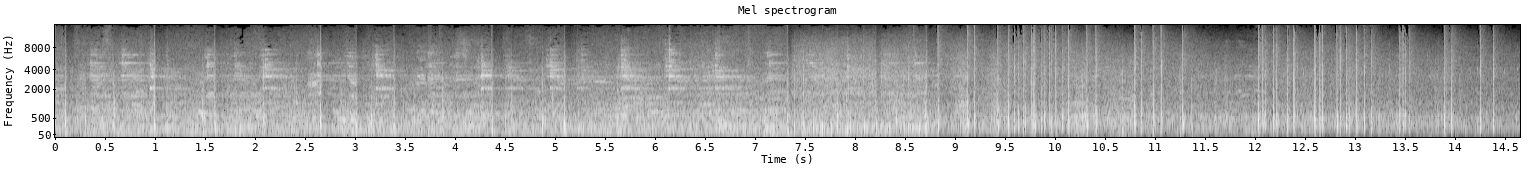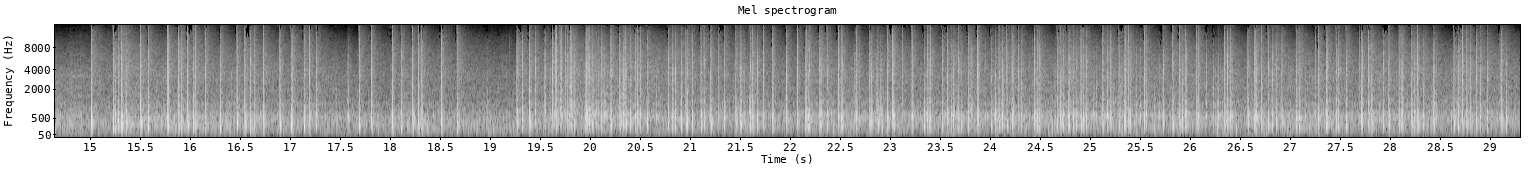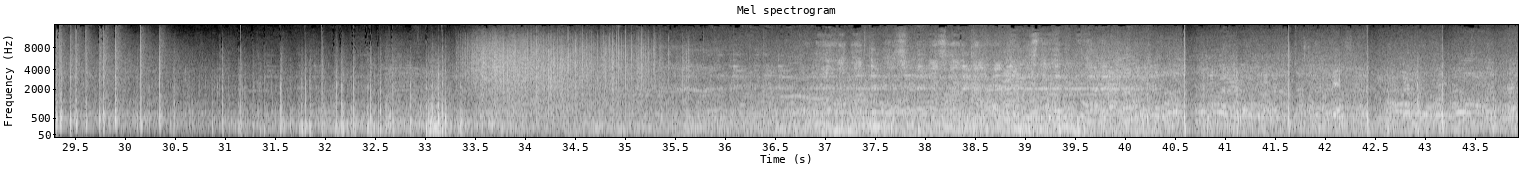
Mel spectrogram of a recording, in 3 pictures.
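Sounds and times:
fireworks crackling: 0:00.0 - 0:43.9
fireworks spray hissing: 0:07.1 - 0:35.8.

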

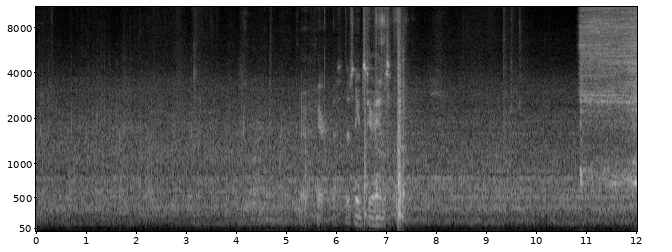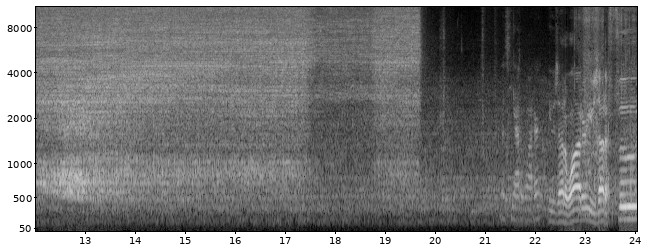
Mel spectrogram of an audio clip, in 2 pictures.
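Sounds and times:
water hissing from valve: 0:10.8 - 0:19.8.

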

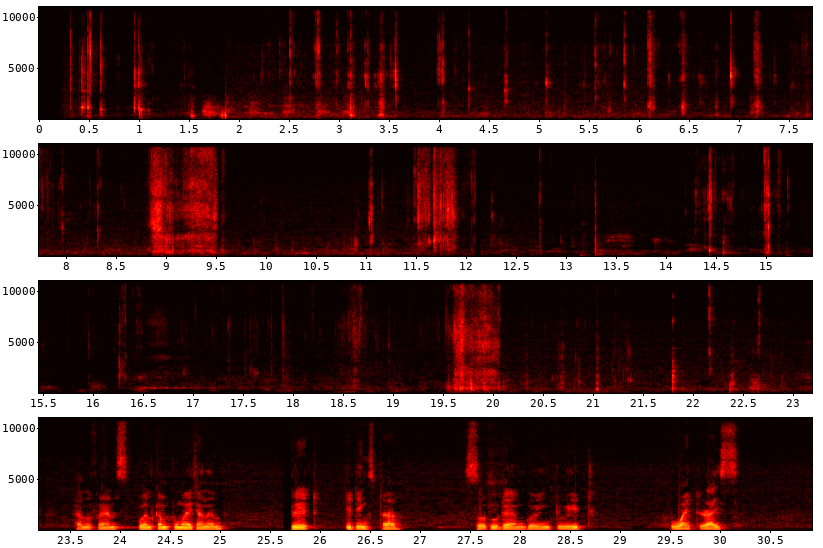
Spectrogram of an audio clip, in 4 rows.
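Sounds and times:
close-miked eating and chewing: 0:00.2 - 0:23.2.

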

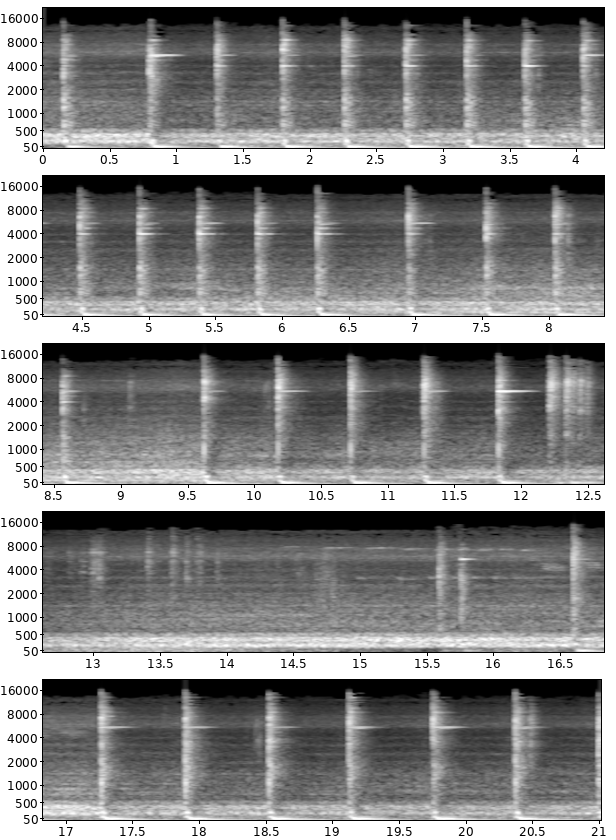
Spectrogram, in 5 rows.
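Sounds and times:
hammer striking steel on anvil: 0:00.0 - 0:13.1, 0:15.6 - 0:16.0, 0:16.6 - 0:21.0
low hum: 0:00.0 - 0:21.0
anvil ringing: 0:00.8 - 0:08.8, 0:09.6 - 0:12.6, 0:16.6 - 0:20.6.

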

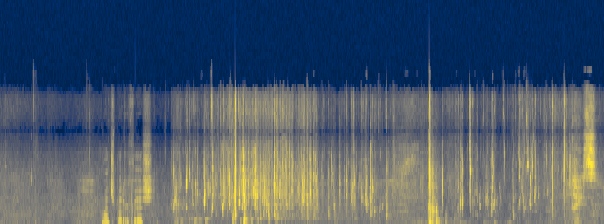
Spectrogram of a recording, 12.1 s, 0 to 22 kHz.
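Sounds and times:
water trickling and splashing: 0:03.2 - 0:11.9
sharp water splash: 0:03.4 - 0:07.8.

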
